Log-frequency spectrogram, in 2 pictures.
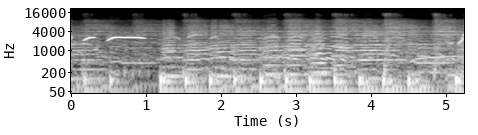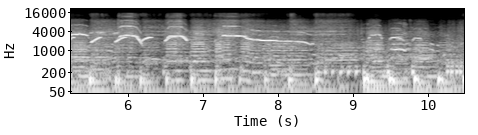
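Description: Brass band playing a huaylash with a steady pulsing bass beat, over which dancers give short rising-and-falling whistles in quick runs, and one long whistle falling in pitch about seven seconds in.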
